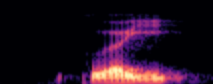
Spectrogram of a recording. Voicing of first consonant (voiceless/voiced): voiceless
